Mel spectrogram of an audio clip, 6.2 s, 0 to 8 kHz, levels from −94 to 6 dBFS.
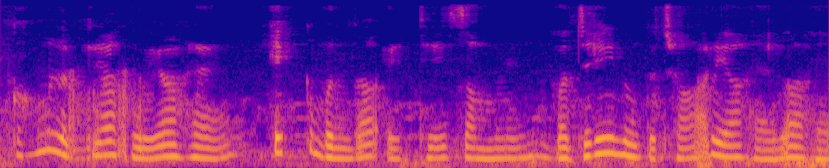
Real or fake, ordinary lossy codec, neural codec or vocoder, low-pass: fake; AAC, 32 kbps; codec, 16 kHz in and 24 kHz out, 2.2 kbps, FireRedTTS-2 codec; 7.2 kHz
